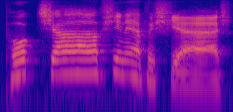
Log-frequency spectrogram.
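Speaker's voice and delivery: slurred, drawn-out old movie star impression; high start sliding down, slushy sibilants; Peter Brady's Humphrey Bogart. Streamer recalling a Brady Bunch line, Bogart impression. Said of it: "It's a Hum-, Humphrey Bogart impression".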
